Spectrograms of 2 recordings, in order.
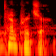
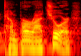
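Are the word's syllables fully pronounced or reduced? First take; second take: reduced; fully. First: The middle syllables are reduced and run together. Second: Every syllable is pronounced separately and fully. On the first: The speaker calls it right. "say temperature" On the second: The speaker calls it wrong. "you can overpronounce the syllables like temperature, but don't say temperature"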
